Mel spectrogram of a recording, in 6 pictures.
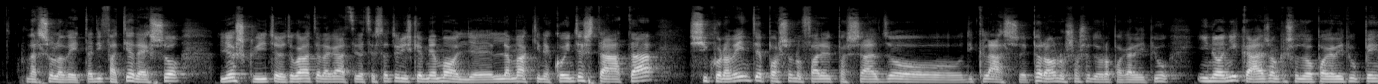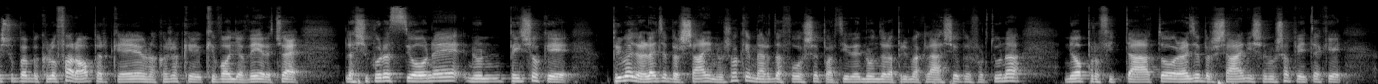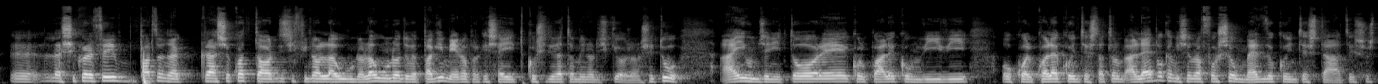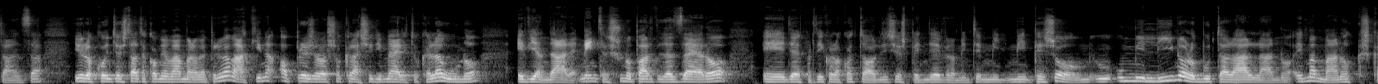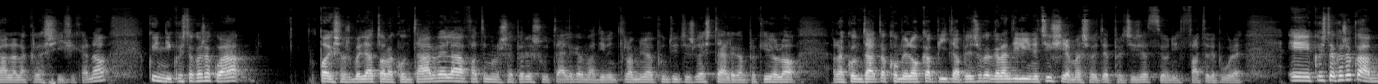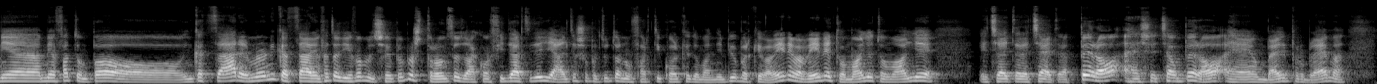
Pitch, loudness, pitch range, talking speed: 130 Hz, -17 LUFS, 120-145 Hz, 210 wpm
